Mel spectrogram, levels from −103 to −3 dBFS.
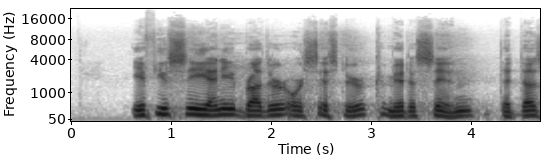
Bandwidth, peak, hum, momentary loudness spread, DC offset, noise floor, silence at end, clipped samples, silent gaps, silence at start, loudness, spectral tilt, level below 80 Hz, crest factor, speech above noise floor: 11 kHz; 0 dBFS; none; 9 LU; under 0.1%; -61 dBFS; 0 s; under 0.1%; none; 0.6 s; -17 LUFS; -6 dB/octave; -56 dBFS; 16 dB; 44 dB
